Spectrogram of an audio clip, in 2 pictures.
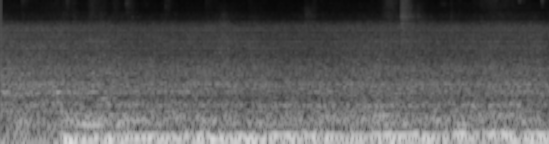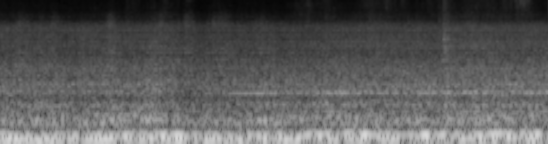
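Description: Rome Metro Line C train running through a tunnel, heard from inside the car: a steady low rumble that grows louder about half a second in. A faint steady tone comes in near the end.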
